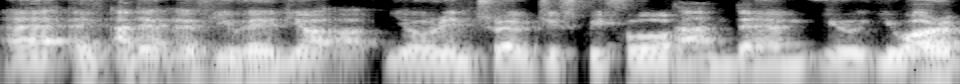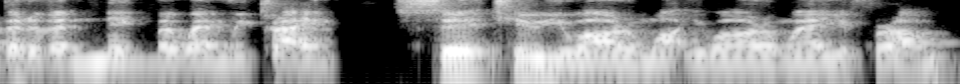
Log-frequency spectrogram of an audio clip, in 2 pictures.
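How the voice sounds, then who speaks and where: A man's voice: medium pitch, fairly even intonation, moderate pace, hardly any pauses, echoey room. A British man hosting a podcast, welcoming a guest with plenty of fillers. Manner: warm welcoming intro with fillers. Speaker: podcast host. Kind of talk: casual podcast interview.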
